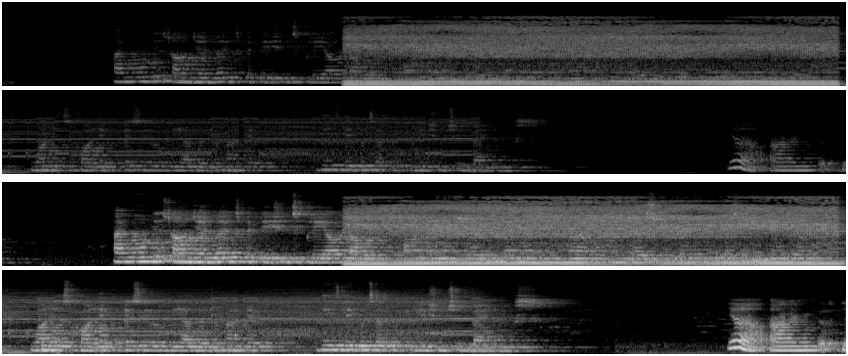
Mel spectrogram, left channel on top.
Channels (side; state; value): left; quieter; 11.3 dB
